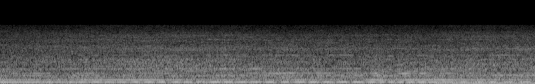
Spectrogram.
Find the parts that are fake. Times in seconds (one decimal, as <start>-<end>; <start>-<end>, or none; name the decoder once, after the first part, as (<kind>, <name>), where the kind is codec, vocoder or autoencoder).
0.0-0.7 (vocoder, BigVGAN v2); 1.5-2.9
